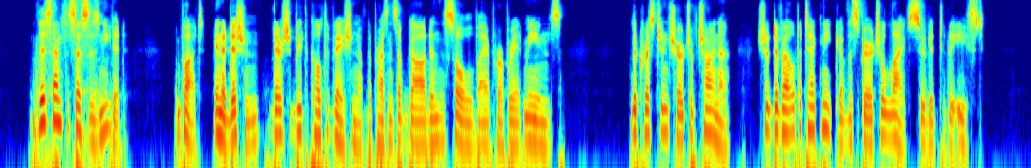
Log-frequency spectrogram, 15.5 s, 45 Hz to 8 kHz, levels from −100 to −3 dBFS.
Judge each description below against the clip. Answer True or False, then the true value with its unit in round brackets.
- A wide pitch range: True (6.2 semitones)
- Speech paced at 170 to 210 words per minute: False (155 wpm)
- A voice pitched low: True (110 Hz)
